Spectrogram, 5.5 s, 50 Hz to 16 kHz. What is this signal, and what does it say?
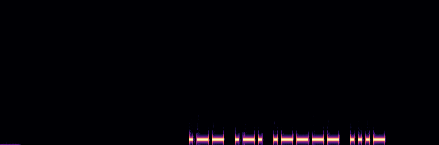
Morse code, heard as a keyed tone, about 25 wpm, 700 Hz. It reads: WR1V
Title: USA Call Signs - 4 Characters - Repeated 2x - 25wpm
